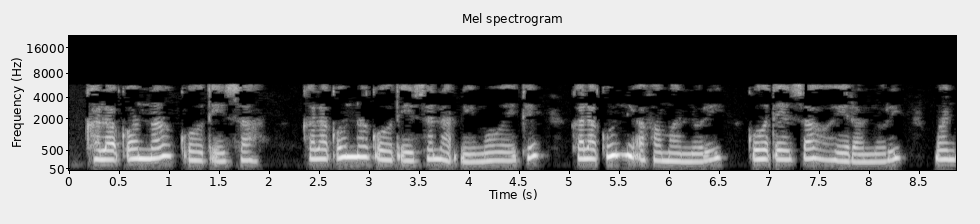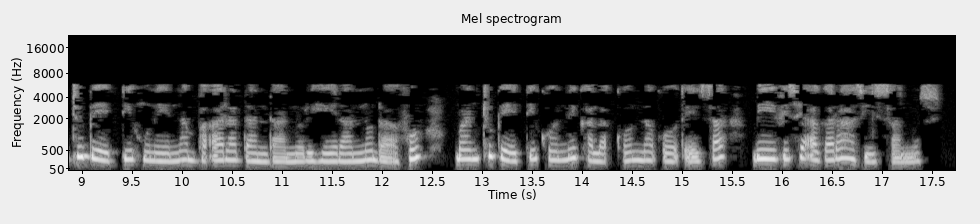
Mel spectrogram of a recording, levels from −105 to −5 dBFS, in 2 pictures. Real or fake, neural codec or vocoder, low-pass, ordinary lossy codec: real; none; 7.2 kHz; MP3, 24 kbps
